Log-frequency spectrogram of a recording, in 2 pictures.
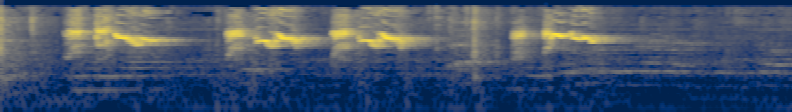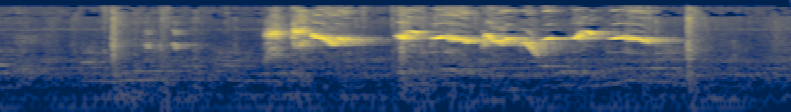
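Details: Sooty-headed bulbul song for trapping: several rich, fluty phrases of falling notes. A quieter pause follows, then a longer, warbling run of descending whistles near the end.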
